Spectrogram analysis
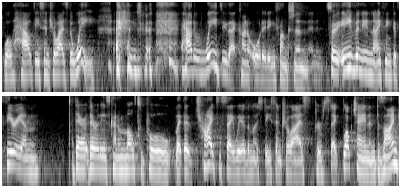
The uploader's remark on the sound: This episode was recorded live at the ‘What’s Governing Web3?’ conference in Melbourne.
